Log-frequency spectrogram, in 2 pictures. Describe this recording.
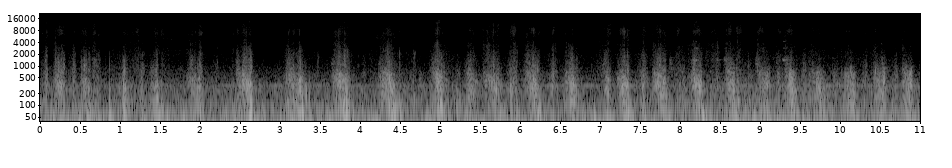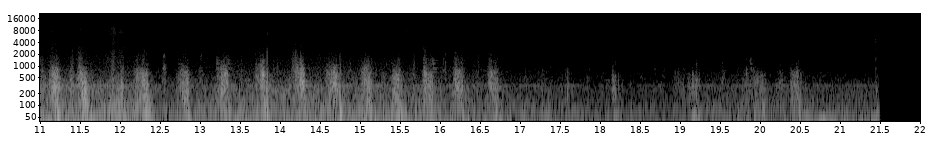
Recorded using a Zoom H6 recorder. Sound made by scratching finger nails along a couch pillow with a silk cover over it.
